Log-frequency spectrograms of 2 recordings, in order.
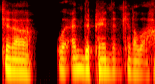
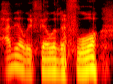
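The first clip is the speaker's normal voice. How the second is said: normal talking voice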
